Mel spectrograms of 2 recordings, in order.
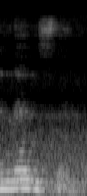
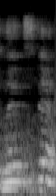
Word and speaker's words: Linstead: They've not pronounced it the way I'm saying it. They say Linstead. Like that. Linstead, but it's Linstead.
